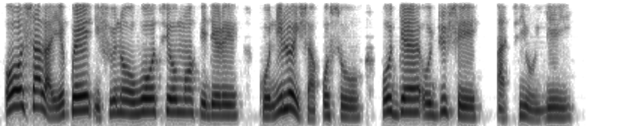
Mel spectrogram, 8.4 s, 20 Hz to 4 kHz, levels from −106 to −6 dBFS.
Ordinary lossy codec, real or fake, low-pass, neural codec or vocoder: none; fake; 3.6 kHz; codec, 16 kHz, 4 kbps, FunCodec, trained on LibriTTS, 50 frames a second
